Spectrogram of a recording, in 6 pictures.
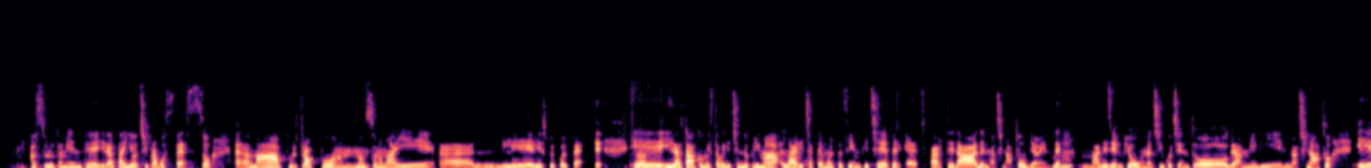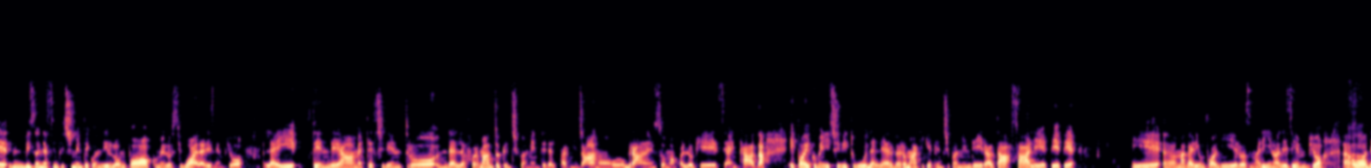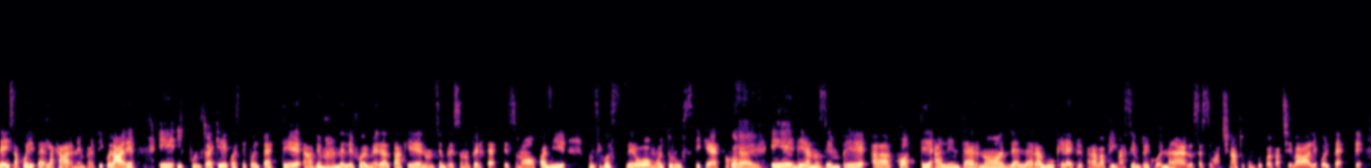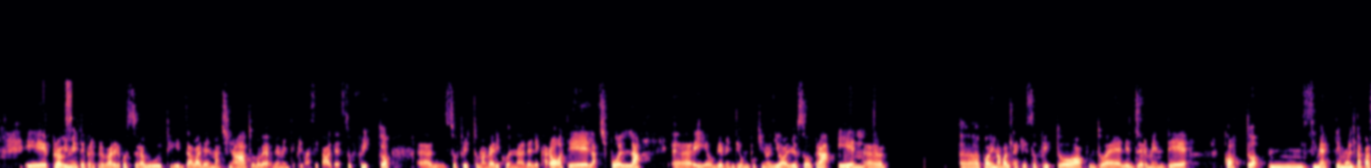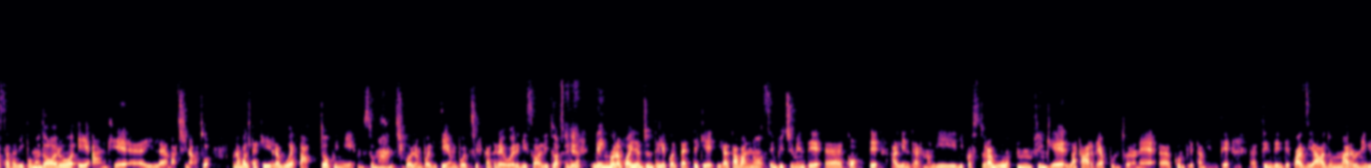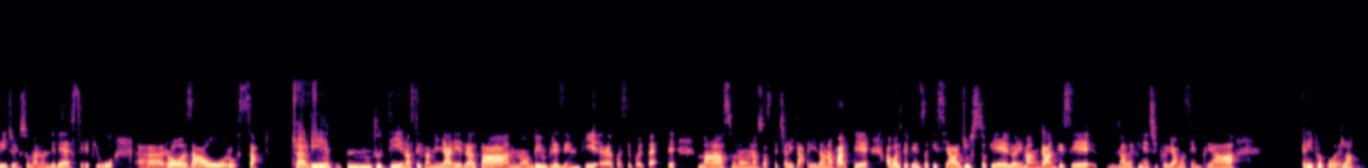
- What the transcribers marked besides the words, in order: other background noise; laughing while speaking: "abbiano"; "preparare" said as "preprare"; tapping; laughing while speaking: "insomma"
- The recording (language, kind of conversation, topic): Italian, podcast, Come gestisci le ricette tramandate di generazione in generazione?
